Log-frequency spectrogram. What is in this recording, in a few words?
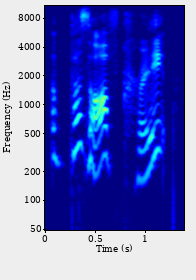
Buzz Off Creep, Attitude, female: 'Buzz off creep', annoyed, (human voice speaking); Talking Sound Effects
